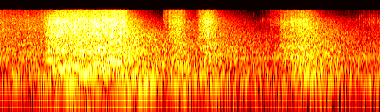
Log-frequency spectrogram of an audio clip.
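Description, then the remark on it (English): A loud monster truck engine, running on methanol, roars and revs in heavy surges as the truck jounces its front wheels over parked cars, swelling strongly early on, easing briefly, then climbing again near the end, with no voices over it. “To get these monsters all kinds of vertical, the monsters have to jounce their front wheels over a huddle of parked cars.”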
